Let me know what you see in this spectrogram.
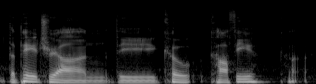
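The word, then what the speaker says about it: Ko-fi: Patreon, the co coffee coffee I always want to call it Kofi because the way it's spelled, but coffee Patreon uh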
